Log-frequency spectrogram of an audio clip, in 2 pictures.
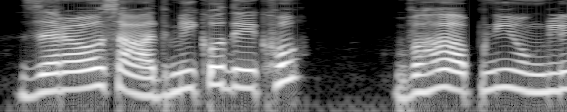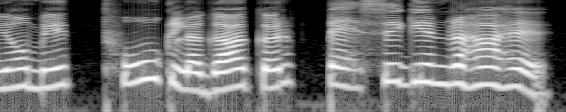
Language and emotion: Hindi, disgusted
